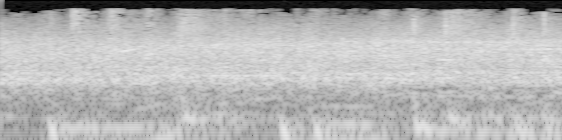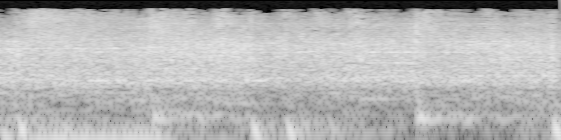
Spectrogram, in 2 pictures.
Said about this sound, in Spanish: Esta es la ovación de la pista de Rafael Nadal, del jardín de su casa, el tenista español, que acaba de hacer acto de presencia en esta pista central de Roland Garros, antes de que lo haga también Novak Djokovic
